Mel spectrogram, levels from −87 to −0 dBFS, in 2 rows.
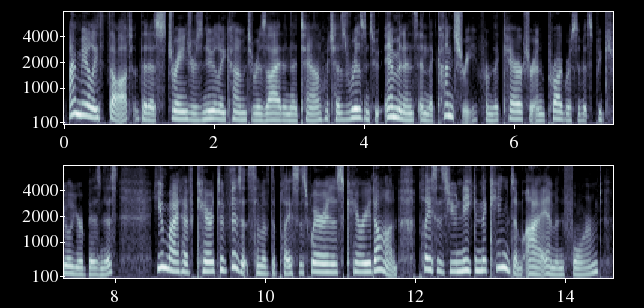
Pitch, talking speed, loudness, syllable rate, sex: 205 Hz, 215 wpm, -17 LUFS, 6.0 syllables/s, female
